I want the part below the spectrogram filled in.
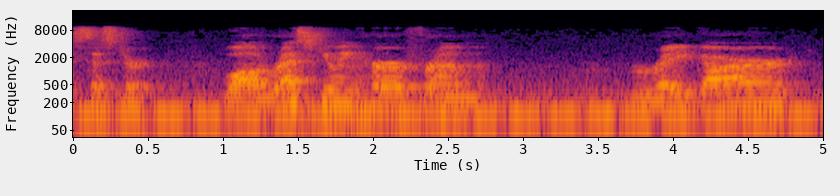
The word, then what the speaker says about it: Rhaegar: So Rhaegar, I guess Rhaegar, I'm fine with that pronunciation, they killed him and took over the kingdom from him.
